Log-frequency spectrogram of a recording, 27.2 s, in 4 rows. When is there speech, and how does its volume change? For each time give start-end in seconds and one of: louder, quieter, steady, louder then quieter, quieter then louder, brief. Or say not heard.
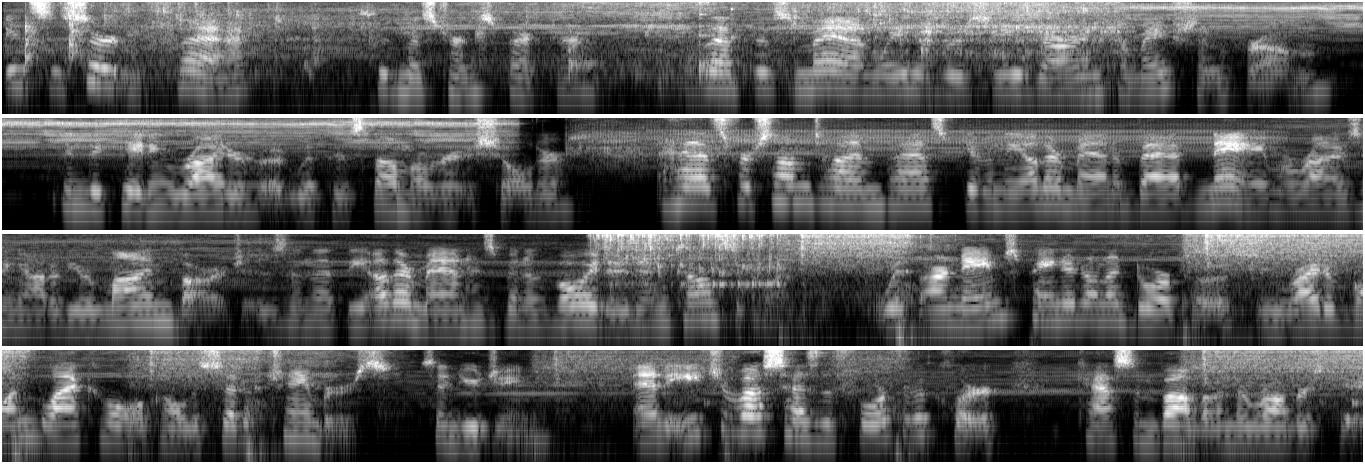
0.0-27.1 steady.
